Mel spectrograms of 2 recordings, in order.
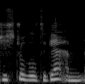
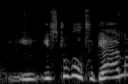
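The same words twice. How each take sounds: First: Falling statement tune, firm on get; "You struggle to get 'em." said flat as a plain statement, falling at the end; stated as fact. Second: Rising question tune on struggle to get 'em; "You, you struggle to get 'em?" with a rising, asking tone at the end; asked as a question. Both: Retold or imitated. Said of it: "I should, I said".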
